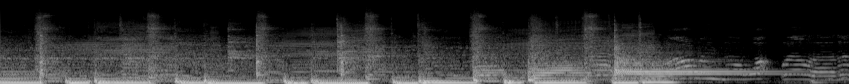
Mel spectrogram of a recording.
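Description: Background music with a steady beat and heavy bass, thinning out to a quieter passage near the end.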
